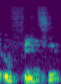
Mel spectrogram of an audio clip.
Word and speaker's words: Uffizi: Yeah, under the, I don't want to pronounce it wrong, the Uffizi Gallery or Uffizi Gallery? Okay, Uffizi, yeah.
